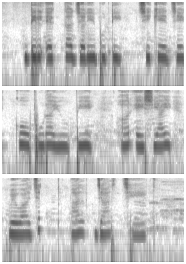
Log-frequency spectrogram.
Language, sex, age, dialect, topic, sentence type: Magahi, female, 18-24, Northeastern/Surjapuri, agriculture, statement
